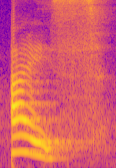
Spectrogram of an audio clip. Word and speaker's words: Eis: И в немецком языке читается как Ай. Значит, читаем Айс.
